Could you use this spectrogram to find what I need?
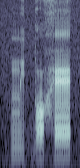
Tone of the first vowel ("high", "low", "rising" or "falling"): high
